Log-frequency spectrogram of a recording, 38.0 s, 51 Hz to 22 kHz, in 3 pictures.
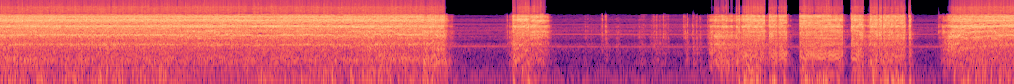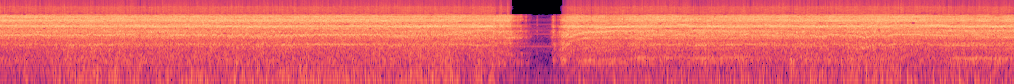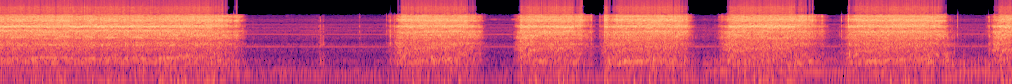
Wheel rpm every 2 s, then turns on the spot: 230, 230, 190, 10, 10, 20, 190, 220, 220, 150, 190, 220, 220, 210, 40, 70, 100, 100, 110.
8-10 30-32 36-38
